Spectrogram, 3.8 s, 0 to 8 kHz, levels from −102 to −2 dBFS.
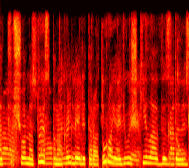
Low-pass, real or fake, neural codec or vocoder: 7.2 kHz; real; none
